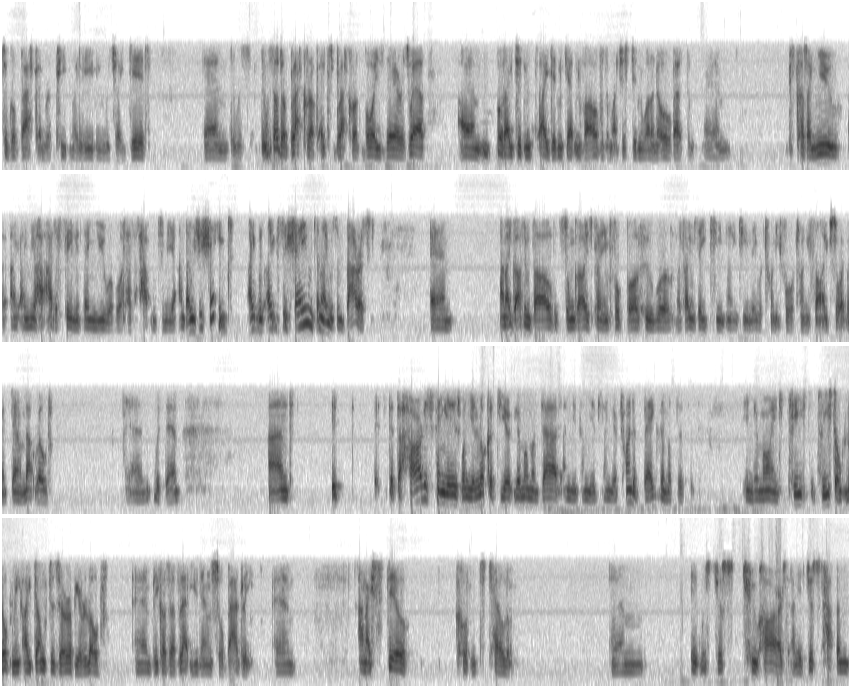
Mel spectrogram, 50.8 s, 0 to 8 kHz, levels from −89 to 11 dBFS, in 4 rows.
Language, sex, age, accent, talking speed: English, male, 40-59, British, 195 wpm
